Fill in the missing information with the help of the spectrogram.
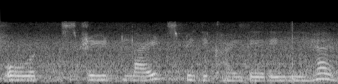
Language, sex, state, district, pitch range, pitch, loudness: Hindi, female, Punjab, Pathankot, 190-215 Hz, 200 Hz, -17 LUFS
